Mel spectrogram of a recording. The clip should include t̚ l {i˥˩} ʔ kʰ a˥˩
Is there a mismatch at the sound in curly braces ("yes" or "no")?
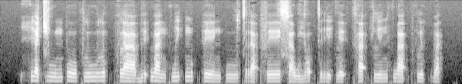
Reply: yes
